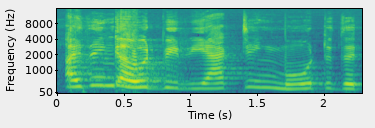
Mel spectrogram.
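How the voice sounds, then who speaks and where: A woman's voice: on the high side, animated, normal speed, crowd noise. A woman in a seminar audience giving a hesitant, joking answer. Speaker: audience member.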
